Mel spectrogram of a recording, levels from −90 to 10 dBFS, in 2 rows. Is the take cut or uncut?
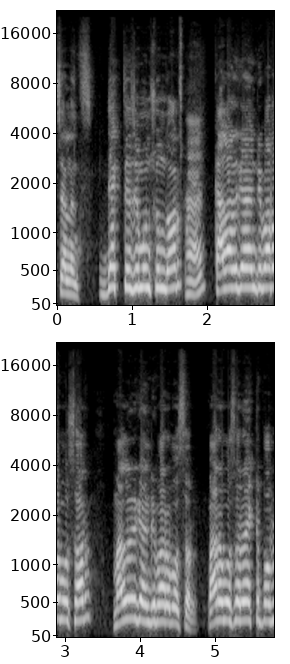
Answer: uncut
